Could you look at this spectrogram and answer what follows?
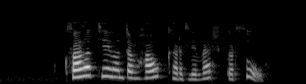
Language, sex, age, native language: Icelandic, female, 40-49, Icelandic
